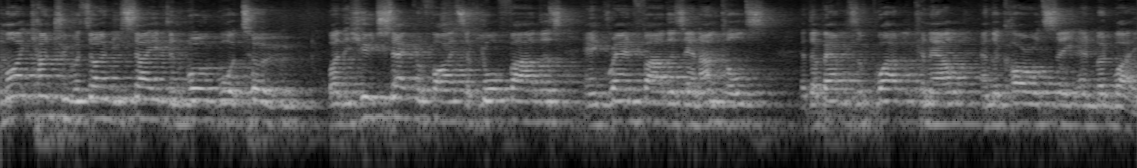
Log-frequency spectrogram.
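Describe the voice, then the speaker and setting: A man's voice: on the high side, flat delivery, moderate pace, mellow. A man with a New Zealand accent giving a political talk to a live audience, folksy and joking with the crowd. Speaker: guest speaker. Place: large hall. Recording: echoey hall, distant mic, faint noise.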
